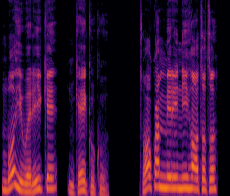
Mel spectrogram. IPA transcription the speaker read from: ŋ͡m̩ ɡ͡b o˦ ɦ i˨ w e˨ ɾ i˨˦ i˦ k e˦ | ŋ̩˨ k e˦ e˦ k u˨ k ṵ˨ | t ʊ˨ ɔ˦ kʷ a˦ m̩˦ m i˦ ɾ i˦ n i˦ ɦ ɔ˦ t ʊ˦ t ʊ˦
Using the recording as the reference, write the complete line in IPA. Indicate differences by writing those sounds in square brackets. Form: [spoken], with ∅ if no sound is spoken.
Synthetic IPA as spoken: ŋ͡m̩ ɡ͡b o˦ ɦ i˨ w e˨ ɾ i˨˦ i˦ k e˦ | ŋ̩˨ k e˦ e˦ k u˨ k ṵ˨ | t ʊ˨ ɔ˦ kʷ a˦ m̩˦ m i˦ ɾ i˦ n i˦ ɦ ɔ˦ t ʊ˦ t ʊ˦

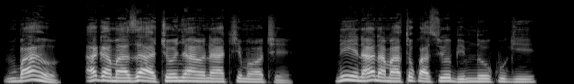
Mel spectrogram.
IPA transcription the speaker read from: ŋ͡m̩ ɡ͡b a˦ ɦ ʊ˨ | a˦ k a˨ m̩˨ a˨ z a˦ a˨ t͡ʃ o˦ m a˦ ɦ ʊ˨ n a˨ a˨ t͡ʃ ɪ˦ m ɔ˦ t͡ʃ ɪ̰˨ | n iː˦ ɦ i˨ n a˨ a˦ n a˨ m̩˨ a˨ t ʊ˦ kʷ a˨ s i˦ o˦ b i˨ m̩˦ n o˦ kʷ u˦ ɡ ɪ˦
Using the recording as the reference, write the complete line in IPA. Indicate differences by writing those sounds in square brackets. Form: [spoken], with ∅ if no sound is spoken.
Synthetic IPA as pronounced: ŋ͡m̩ ɡ͡b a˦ ɦ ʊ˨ | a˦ [ɡ] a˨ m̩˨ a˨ z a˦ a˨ t͡ʃ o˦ [ɲ] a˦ ɦ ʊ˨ n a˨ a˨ t͡ʃ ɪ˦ m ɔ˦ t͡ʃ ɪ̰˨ | n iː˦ ɦ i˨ n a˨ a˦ n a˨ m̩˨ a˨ t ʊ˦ kʷ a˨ s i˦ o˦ b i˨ m̩˦ n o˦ kʷ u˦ ɡ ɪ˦

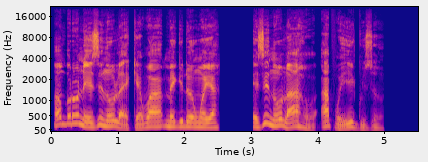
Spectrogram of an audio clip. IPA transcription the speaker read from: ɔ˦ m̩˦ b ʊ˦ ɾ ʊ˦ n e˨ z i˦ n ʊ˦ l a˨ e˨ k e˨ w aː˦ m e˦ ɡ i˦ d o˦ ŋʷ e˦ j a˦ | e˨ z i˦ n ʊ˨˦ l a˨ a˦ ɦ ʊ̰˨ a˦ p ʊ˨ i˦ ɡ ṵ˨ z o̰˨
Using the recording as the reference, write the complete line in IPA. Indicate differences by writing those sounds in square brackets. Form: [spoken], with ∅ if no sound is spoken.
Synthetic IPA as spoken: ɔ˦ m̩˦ b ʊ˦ ɾ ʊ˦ n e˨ z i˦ n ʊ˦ l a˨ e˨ k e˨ w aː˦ m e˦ ɡ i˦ d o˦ ŋʷ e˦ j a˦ | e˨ z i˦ n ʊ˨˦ l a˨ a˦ ɦ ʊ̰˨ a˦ p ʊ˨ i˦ ɡ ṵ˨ z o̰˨

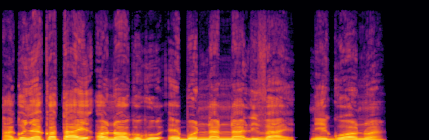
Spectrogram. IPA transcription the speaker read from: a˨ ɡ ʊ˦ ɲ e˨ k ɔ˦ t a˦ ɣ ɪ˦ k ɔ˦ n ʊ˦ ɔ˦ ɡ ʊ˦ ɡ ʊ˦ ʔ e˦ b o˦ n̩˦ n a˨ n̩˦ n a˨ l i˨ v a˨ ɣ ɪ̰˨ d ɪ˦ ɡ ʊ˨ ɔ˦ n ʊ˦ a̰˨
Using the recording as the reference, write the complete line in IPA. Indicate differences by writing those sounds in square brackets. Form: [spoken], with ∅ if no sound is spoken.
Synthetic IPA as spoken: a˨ ɡ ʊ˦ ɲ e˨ k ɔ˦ t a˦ ɣ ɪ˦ [ʔ] ɔ˦ n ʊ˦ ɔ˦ ɡ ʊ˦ ɡ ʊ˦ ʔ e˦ b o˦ n̩˦ n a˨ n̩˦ n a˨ l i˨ v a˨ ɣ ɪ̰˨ [n] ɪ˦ ɡ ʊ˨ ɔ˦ n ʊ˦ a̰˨

